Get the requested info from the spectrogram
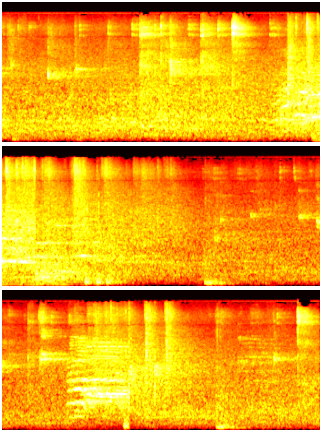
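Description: Table tennis ball clicking sharply off bats and the table in rallies, each hit a short ping. Loud voices rise twice over the play, about four seconds in and again about ten and a half seconds in.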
